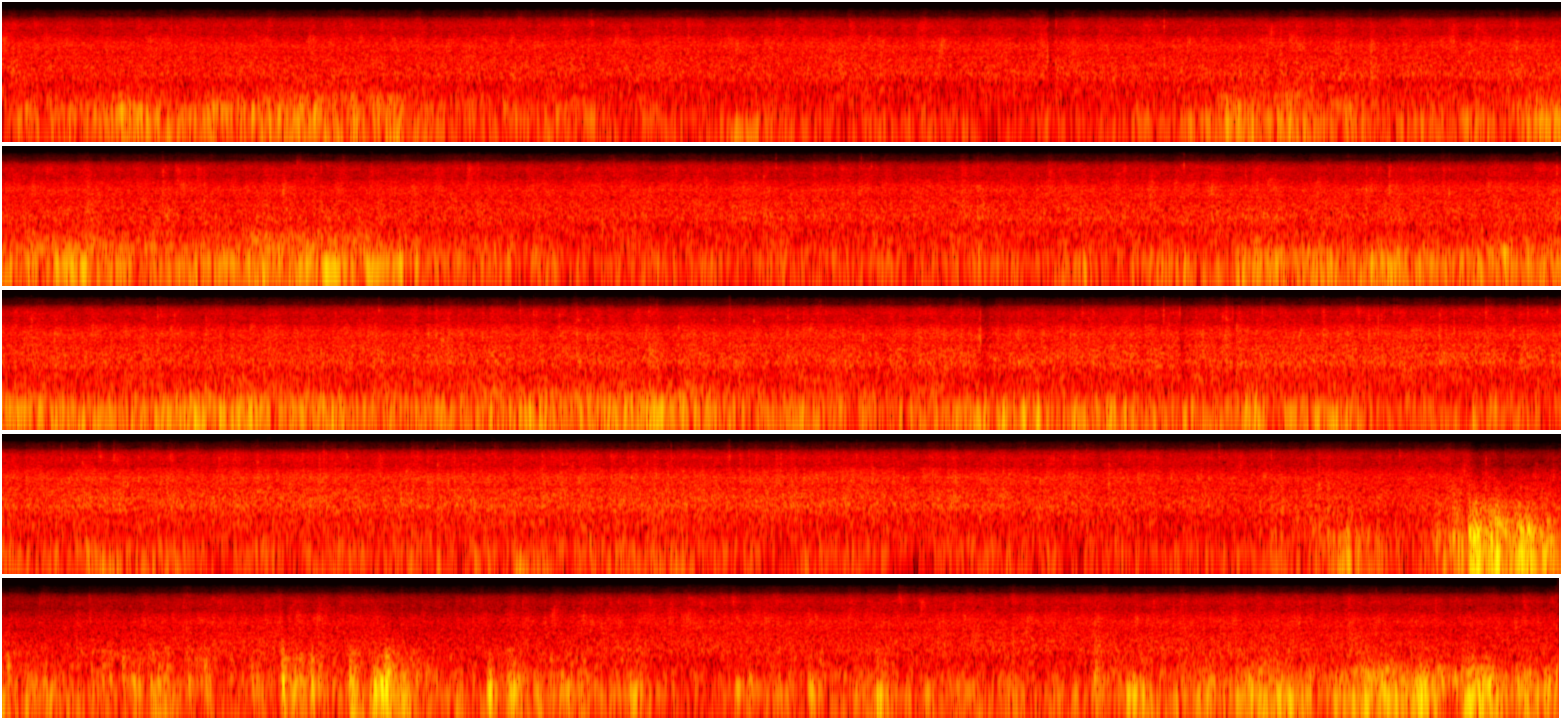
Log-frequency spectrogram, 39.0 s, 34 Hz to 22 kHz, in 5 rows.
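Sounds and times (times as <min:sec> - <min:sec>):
heavy rain falling: 0:00.0 - 0:38.9
thunder rumbling: 0:06.0 - 0:10.7, 0:29.8 - 0:38.9.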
